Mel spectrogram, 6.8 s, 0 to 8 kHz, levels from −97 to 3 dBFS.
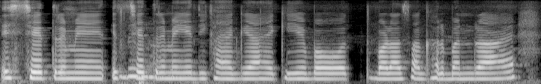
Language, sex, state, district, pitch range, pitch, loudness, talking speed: Hindi, female, Uttar Pradesh, Shamli, 200-215 Hz, 205 Hz, -17 LUFS, 170 wpm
